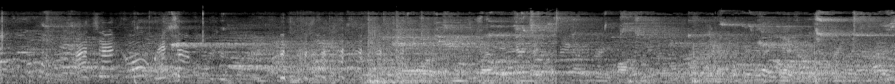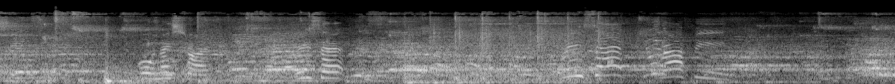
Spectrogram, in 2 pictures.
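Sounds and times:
players shouting: 0:00.0 - 0:17.9.

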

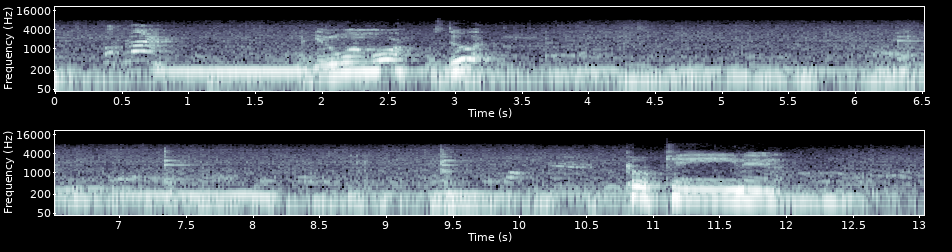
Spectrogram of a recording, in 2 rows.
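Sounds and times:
food sizzling in a pot: 0:00.0 - 0:13.0
music: 0:00.0 - 0:13.0.

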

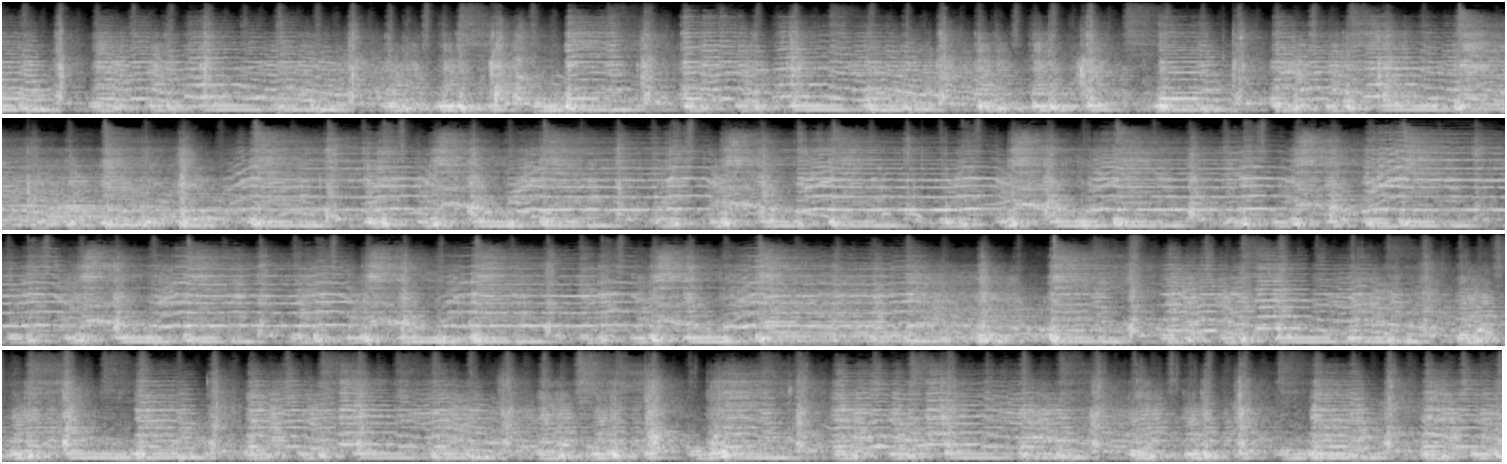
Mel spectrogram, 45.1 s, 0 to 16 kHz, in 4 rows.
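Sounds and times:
jazz big band playing: 0:00.0 - 0:45.0.

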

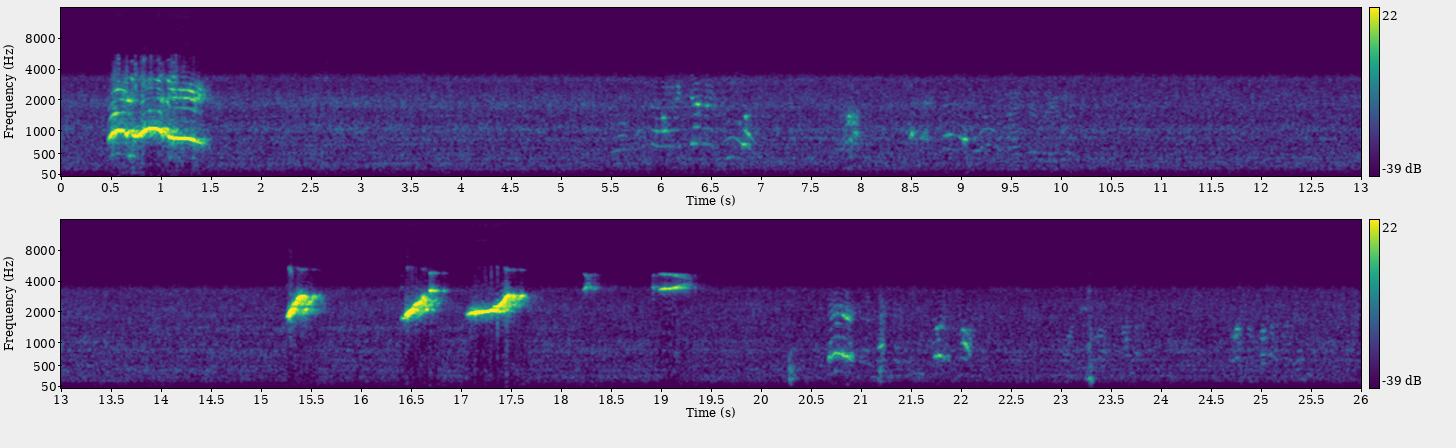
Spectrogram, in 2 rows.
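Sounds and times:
steady background noise: 0:00.0 - 0:26.0
loud whistled notes: 0:15.3 - 0:15.7, 0:16.4 - 0:19.5.

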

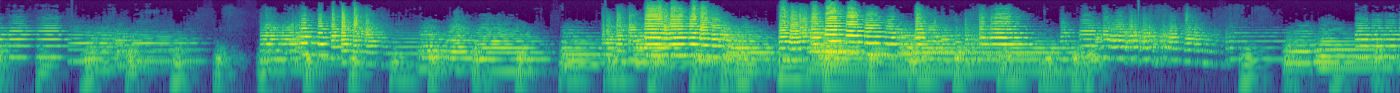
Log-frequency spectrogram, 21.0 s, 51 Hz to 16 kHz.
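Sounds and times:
brass quintet playing jazz: 0:00.0 - 0:21.0.

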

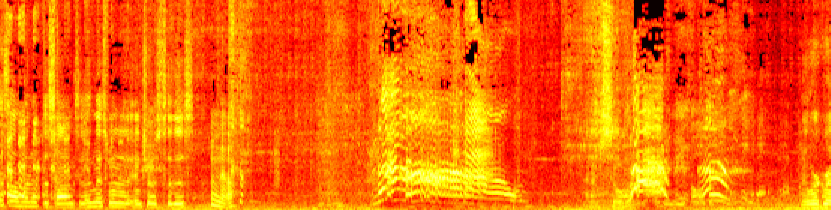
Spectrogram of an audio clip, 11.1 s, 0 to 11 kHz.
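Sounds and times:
meow-like vocal wail: 0:05.0 - 0:07.1.

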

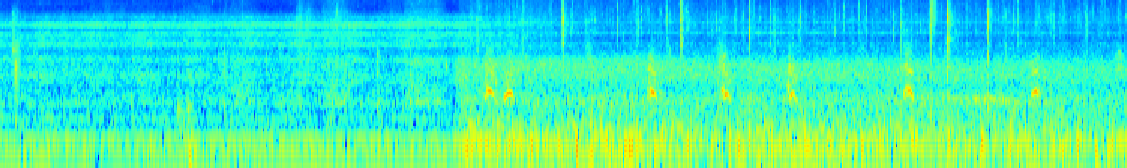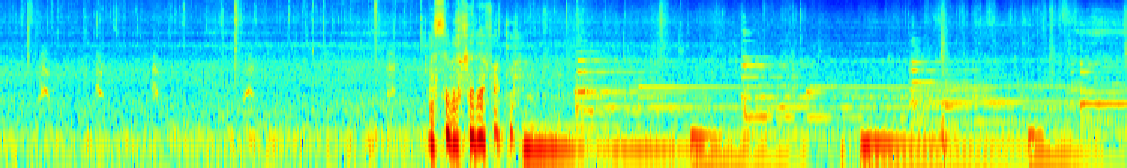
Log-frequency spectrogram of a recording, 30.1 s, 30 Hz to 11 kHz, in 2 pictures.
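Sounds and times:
fire crackling and popping: 0:00.0 - 0:30.0
night ambience hiss: 0:00.0 - 0:30.0.

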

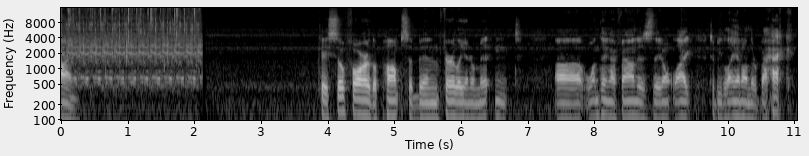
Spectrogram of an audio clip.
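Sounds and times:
dosing pump motor whining: 0:00.0 - 0:02.2
faint hiss: 0:02.2 - 0:11.0.

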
